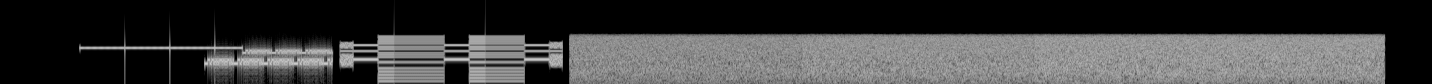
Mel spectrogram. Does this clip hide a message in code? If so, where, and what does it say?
Yes: dial-up modem handshake (V.34 or later) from 0.8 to 13.8 s, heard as a whistle, warbles, then hiss.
